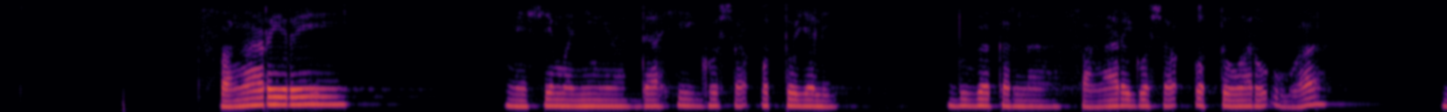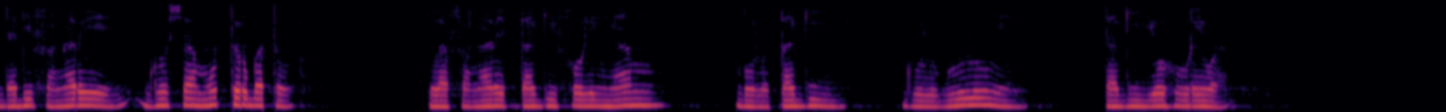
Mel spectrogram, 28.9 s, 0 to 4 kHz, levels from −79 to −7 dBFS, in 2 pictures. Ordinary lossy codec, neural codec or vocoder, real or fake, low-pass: none; codec, 16 kHz, 16 kbps, FreqCodec, smaller model; fake; 3.6 kHz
